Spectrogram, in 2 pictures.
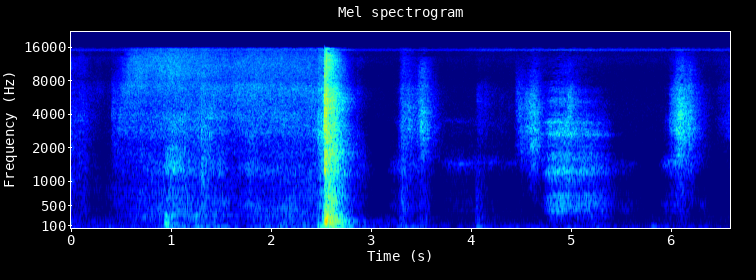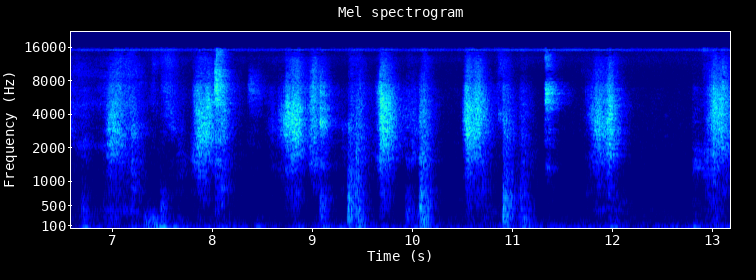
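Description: A sliding window shut with a sharp thud about two and a half seconds in, cutting off the low hum of the outdoors; afterwards only faint scattered clicks and rustles.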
